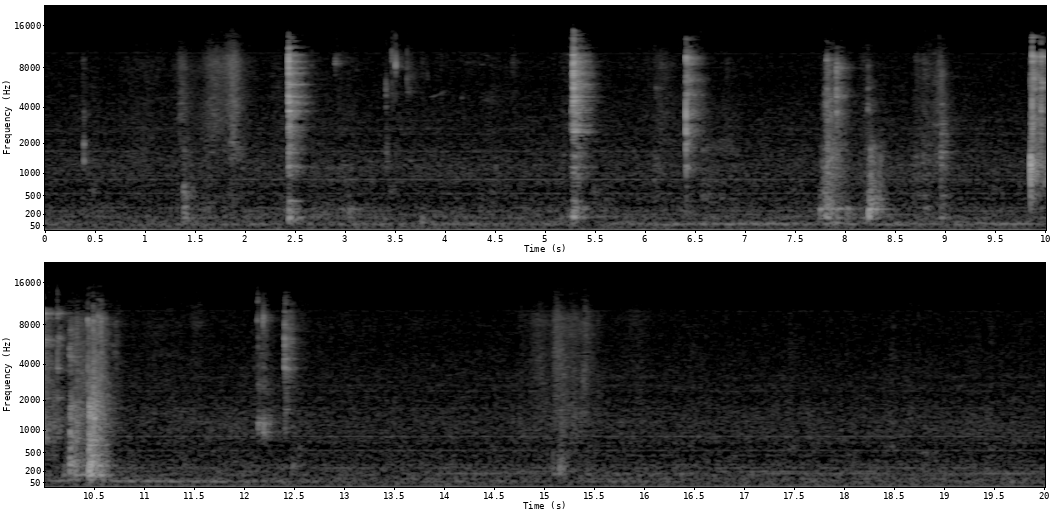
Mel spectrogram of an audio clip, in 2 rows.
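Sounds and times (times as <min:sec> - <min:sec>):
brush strokes on paper: 0:01.3 - 0:02.1, 0:14.8 - 0:15.6.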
